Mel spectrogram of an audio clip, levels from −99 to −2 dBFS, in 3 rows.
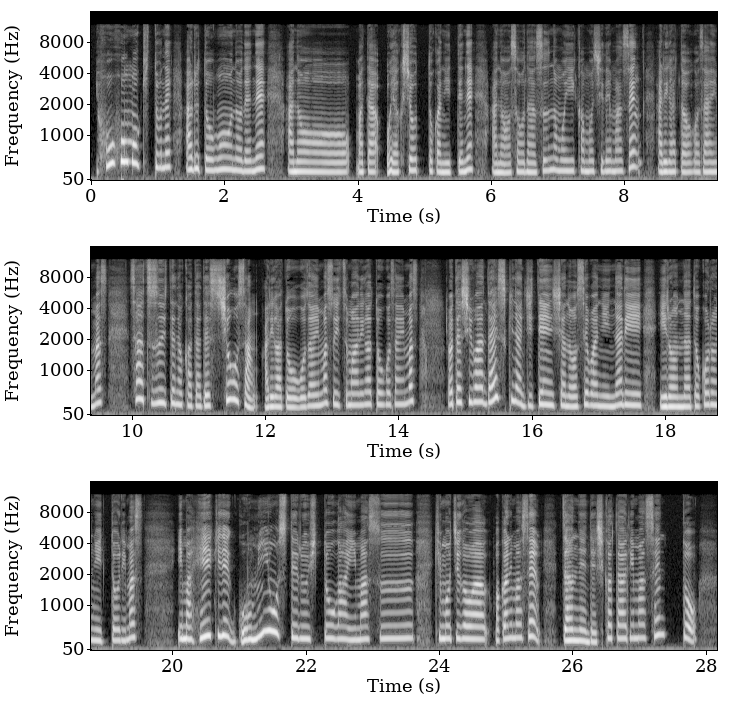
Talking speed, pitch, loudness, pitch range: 335 characters per minute, 250 Hz, -18 LUFS, 220-285 Hz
